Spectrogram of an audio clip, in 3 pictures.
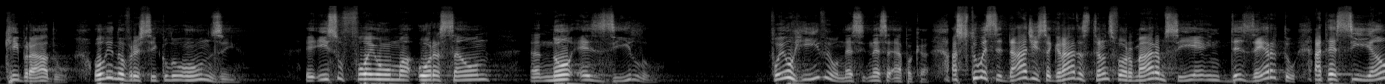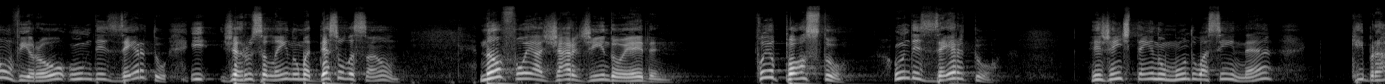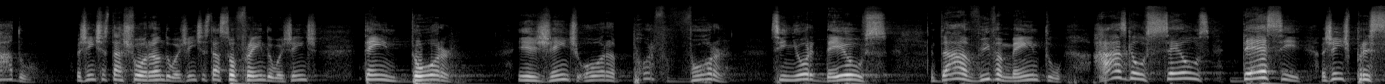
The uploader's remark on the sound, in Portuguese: Mensagem gravada na Igreja Batista Jardim Minesota em 25/04/2021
